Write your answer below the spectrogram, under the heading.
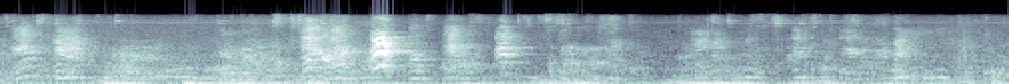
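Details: Reggie and Riley, a big dog and a little dog, at play; rough overlapping yips and barks come in a dense, noisy run, peaking sharply near the middle, with low rumbling underneath.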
